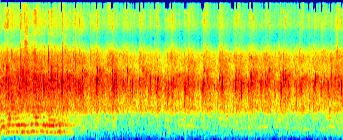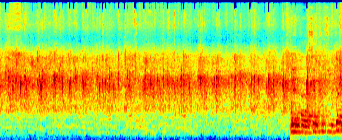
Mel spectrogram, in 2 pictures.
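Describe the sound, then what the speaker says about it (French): Event audience at a closing ceremony applauds honorees gathering for a photo, continuous clapping at moderate level, with a voice briefly heard at the start and again as the applause ends. "les applaudissements qu'ils méritent"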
